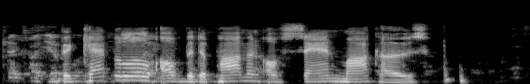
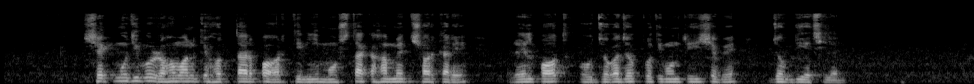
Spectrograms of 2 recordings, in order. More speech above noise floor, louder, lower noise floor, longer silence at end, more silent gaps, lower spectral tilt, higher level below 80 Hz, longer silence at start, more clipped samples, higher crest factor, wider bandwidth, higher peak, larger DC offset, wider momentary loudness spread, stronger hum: about the same, 38 dB vs 35 dB; first, -15 LUFS vs -26 LUFS; second, -55 dBFS vs -60 dBFS; second, 0.65 s vs 1.3 s; neither; about the same, -4.5 dB/octave vs -5 dB/octave; first, -52 dBFS vs -62 dBFS; second, 0.05 s vs 0.85 s; neither; about the same, 16 dB vs 20 dB; second, 7.2 kHz vs 11.5 kHz; first, -2 dBFS vs -6 dBFS; neither; about the same, 13 LU vs 11 LU; neither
